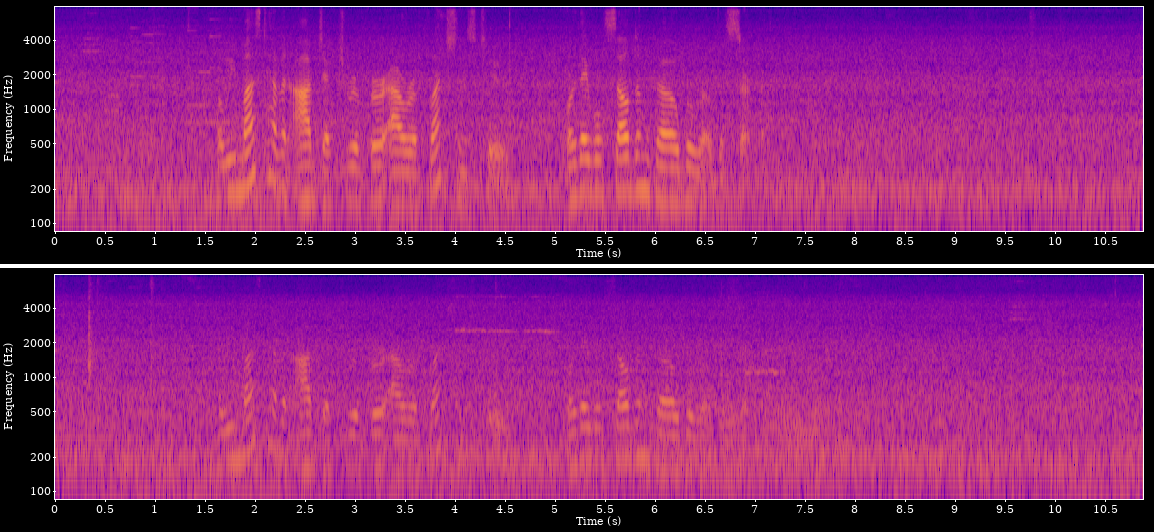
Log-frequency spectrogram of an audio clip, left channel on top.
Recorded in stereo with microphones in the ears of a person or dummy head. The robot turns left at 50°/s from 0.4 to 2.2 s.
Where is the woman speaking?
60° left (ahead or behind), 0.5 m; by 7.2 s 70° left (ahead or behind), 0.5 m.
